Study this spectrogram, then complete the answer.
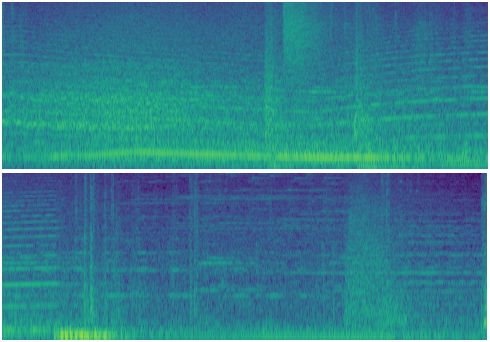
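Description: In the video game L.A. Noire, a car chases and rams a fleeing car's rear wheels: an engine note rises and falls over skidding tires, then a heavy crunching impact lands near the middle, followed by scattered clatter.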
